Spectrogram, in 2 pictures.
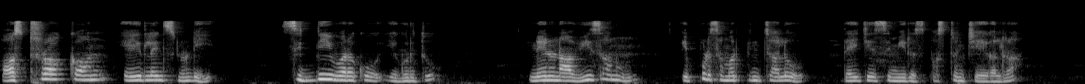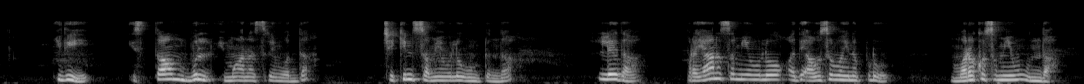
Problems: background sounds at intervals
